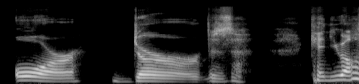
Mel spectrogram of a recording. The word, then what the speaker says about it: hors d'oeuvres: make sure it's shared everywhere okay so it's pronounced or dervs can you all say that now say it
